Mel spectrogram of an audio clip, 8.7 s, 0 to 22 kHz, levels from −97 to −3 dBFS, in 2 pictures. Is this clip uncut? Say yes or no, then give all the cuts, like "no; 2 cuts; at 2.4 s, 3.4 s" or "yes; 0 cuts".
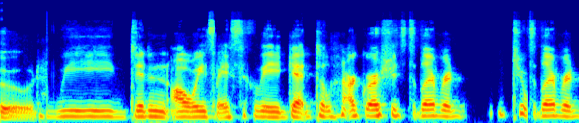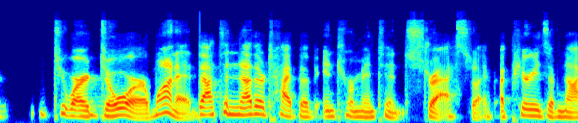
no; 3 cuts; at 1.6 s, 3.9 s, 5.5 s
